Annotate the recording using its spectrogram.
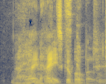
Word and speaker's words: Reinheitsgebot: But, Reinheitsgebot. – Reinheitsgebot. – Reinheitsgebot. Very good. Sounded out three syllables.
